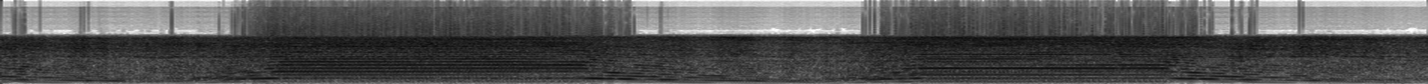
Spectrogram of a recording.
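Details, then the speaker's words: Motorcycle run short of oil, mic placed near the engine: two throttle blips with a metallic kletek-kletek rattle and white smoke; piston slap, piston found slightly scored. "Ada bunyi kletek-kletek dan ketika digas di sini ngasap putih."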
